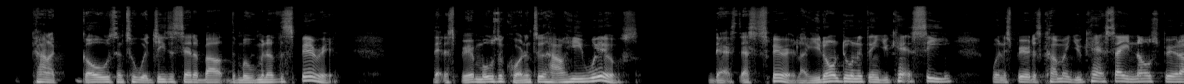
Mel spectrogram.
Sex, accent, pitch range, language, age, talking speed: male, American, 100-130 Hz, English, 20-39, 225 wpm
